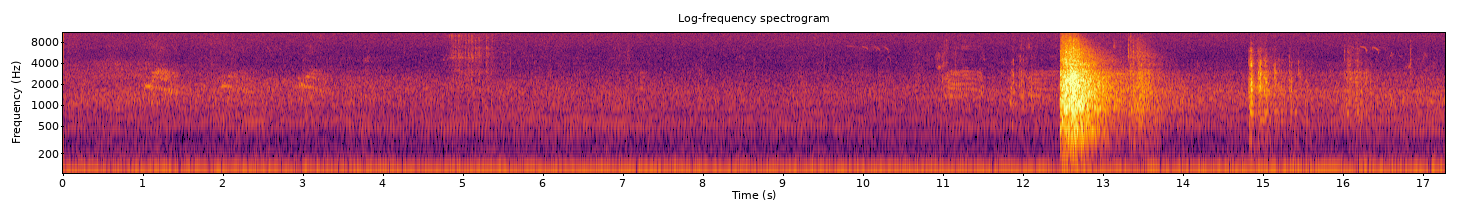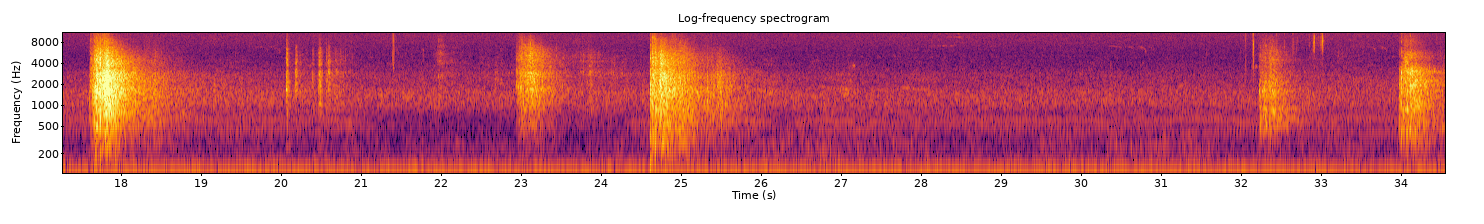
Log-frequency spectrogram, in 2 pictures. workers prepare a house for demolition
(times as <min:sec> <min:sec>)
0:10.9 0:21.0, 0:21.9 0:26.1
